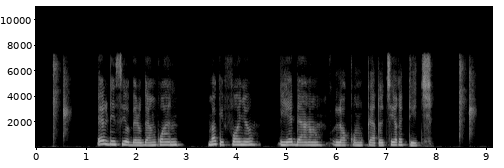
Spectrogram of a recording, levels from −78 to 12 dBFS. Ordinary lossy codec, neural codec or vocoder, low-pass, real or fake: none; codec, 16 kHz, 4 kbps, FreqCodec, smaller model; 7.2 kHz; fake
